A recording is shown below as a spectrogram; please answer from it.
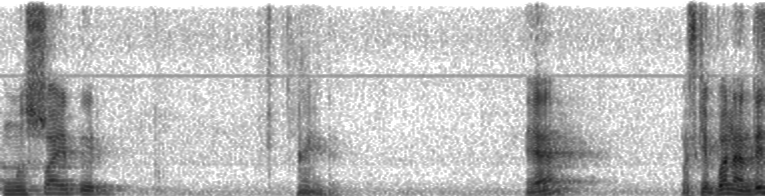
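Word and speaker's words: مصيطر: Tapi bacanya pakai shad musaitir.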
